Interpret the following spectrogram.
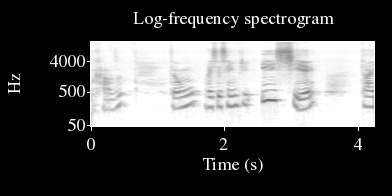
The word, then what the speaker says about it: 些: O pinyin para xie, desse jeito que a gente tá vendo aqui, xie, ele tem que ser... Ele é pronunciado em primeiro tom, né? O xie. Mas quando a gente tá usando ele nessa estrutura, como alguns, algumas, ele vai mudar para xie.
